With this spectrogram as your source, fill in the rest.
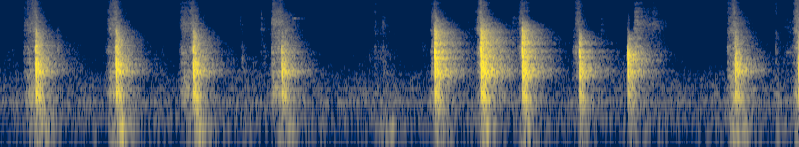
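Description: A knife slices vegetables thin on a cutting board for a wok stir-fry, about a dozen crisp, distinct chops in an uneven rhythm, close and clear with nothing else audible.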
